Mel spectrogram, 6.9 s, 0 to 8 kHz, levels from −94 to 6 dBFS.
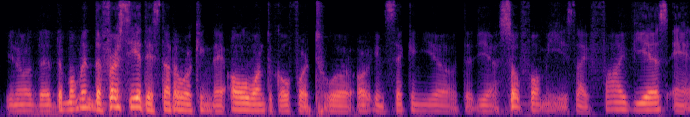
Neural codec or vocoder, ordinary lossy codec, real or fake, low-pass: codec, 16 kHz, 0.4 kbps, LongCat-Audio-Codec; none; fake; none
